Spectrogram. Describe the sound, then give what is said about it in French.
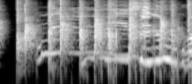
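Hand clapping from a small studio audience on a comedy talk show: many quick, sharp claps in a brisk burst, with a voice talking over them. “Est-ce qu'on doit applaudir? Oui, on s'applaudit. C'est pour l'ambiance.”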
